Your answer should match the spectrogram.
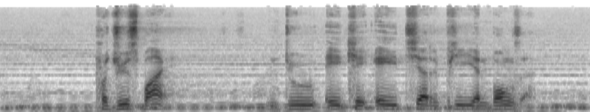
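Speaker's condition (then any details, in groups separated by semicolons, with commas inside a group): No condition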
